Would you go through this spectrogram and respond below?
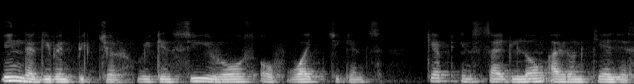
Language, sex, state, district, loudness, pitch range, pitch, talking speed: English, male, Mizoram, Aizawl, -17 LUFS, 115-130 Hz, 120 Hz, 150 wpm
